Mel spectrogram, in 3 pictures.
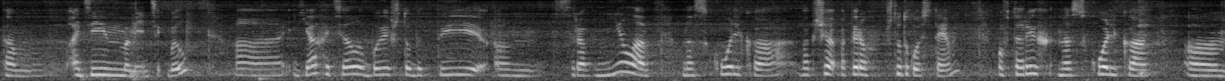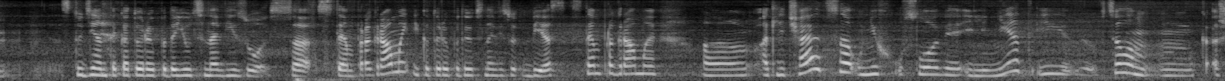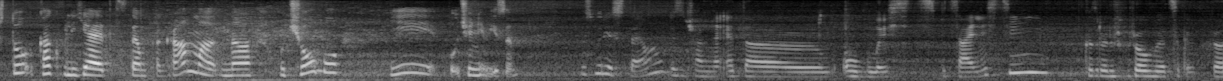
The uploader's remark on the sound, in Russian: В этом выпуске не очень хороший звук.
